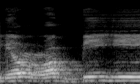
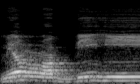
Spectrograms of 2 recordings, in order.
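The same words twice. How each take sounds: No difference in how they are said.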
